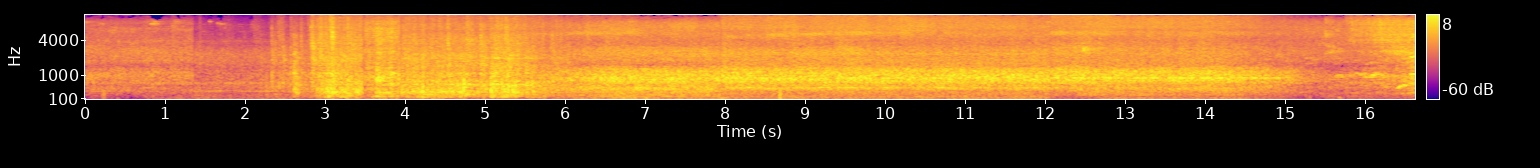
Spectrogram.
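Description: A large steel grinding drum (a ball mill) turning, with its load rolling inside it, used to grind the raw material for the ceramic. The sound comes in a few seconds in, is louder and uneven for a while, then settles into a steady run and fades near the end.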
